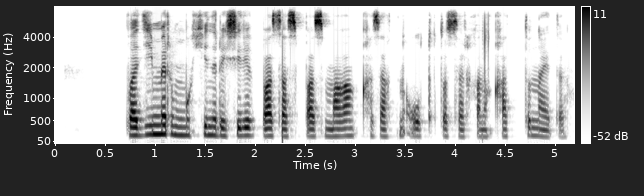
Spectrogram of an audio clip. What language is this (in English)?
Kazakh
